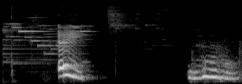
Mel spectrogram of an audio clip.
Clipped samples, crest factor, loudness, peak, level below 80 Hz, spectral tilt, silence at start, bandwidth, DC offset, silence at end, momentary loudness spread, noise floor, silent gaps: under 0.1%; 18 dB; -19 LUFS; -4 dBFS; -82 dBFS; -2.5 dB/octave; 0.05 s; 16 kHz; under 0.1%; 0 s; 15 LU; -58 dBFS; none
